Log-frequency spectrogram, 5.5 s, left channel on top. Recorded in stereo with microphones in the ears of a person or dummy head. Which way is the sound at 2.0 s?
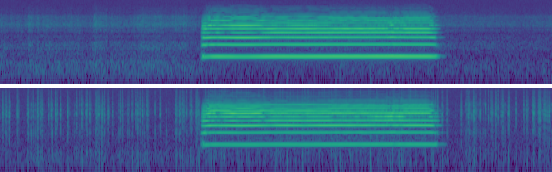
10° right (ahead or behind).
